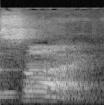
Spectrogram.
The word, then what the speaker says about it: sine: call this one the sign SI any sign a Nazi knee whatever but just sign there's pronounce it just like you would SI g in so the side of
